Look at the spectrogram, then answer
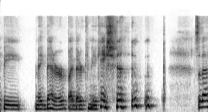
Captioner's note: laughing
